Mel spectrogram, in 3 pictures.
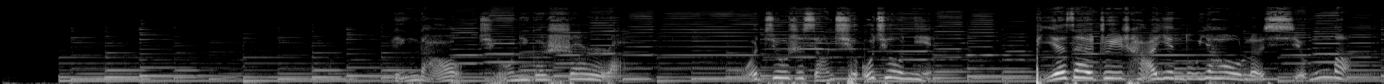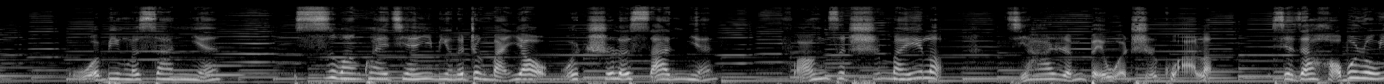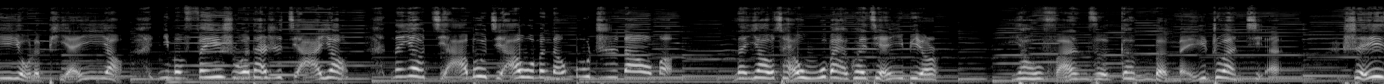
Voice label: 老年音; 我不是药神

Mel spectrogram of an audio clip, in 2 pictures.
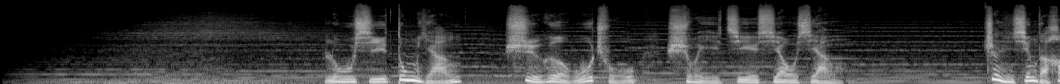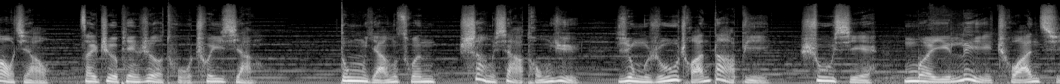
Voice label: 专题片; 东阳美丽乡村

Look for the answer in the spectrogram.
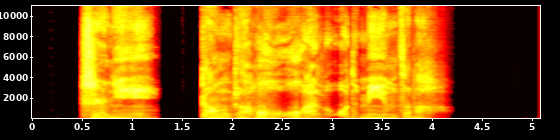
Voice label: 怪

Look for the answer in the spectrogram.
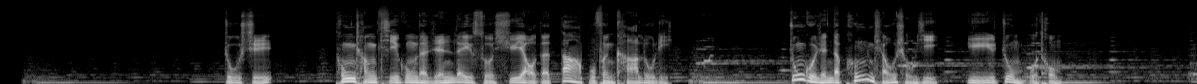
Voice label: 纪录片; 舌尖风格

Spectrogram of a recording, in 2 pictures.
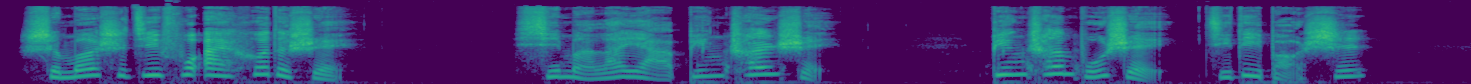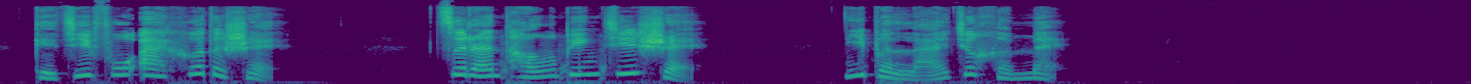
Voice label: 广告 配音

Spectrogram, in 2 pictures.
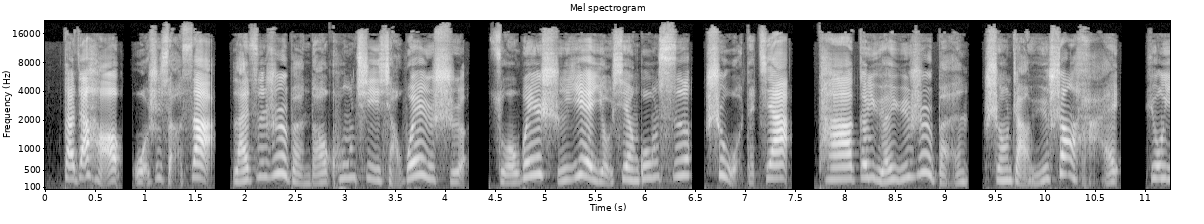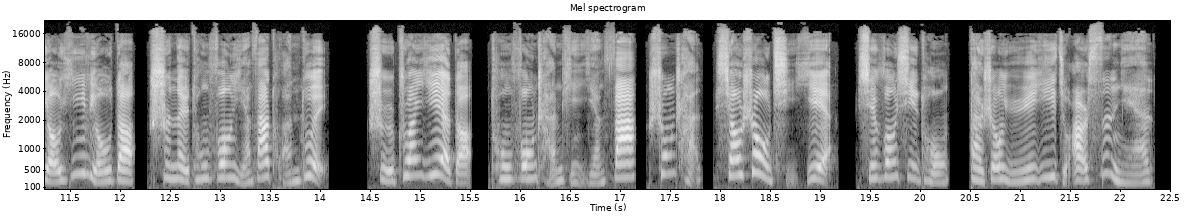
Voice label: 男童

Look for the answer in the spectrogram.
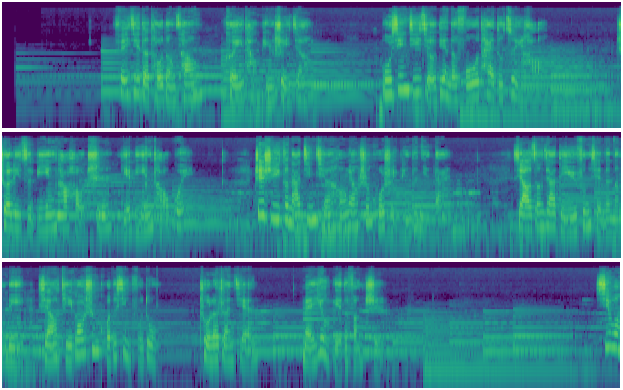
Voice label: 宣传片片段, 女声纪录片旁白配音, 青年（18-35）, 普通话

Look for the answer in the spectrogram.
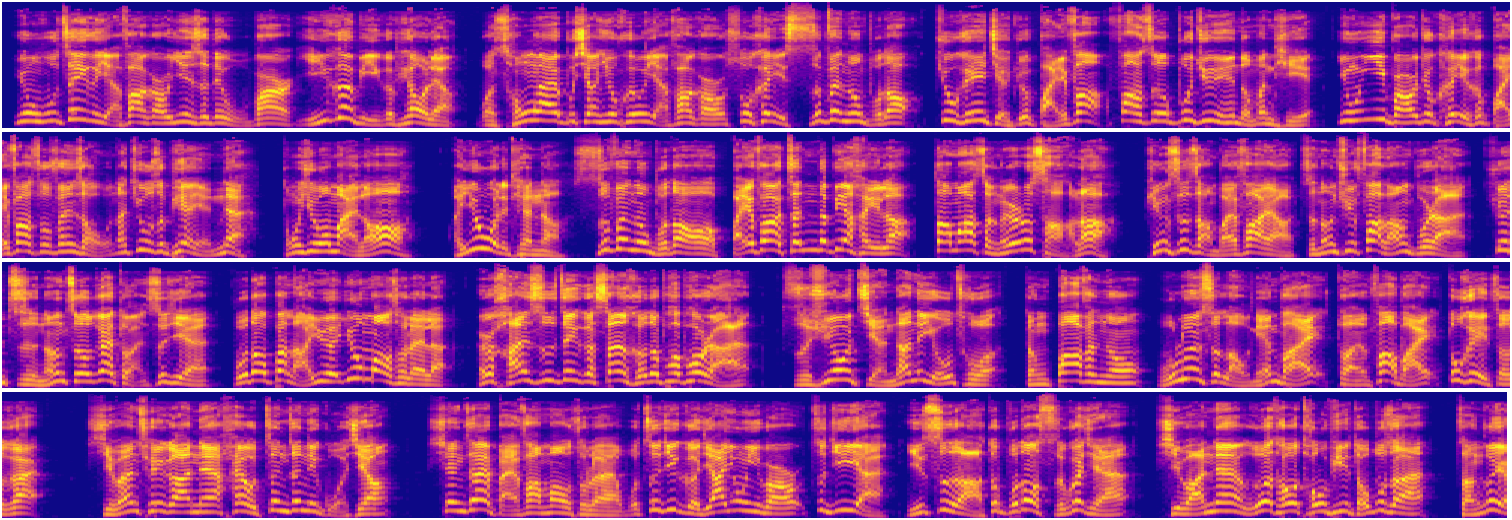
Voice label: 东北话 染发膏

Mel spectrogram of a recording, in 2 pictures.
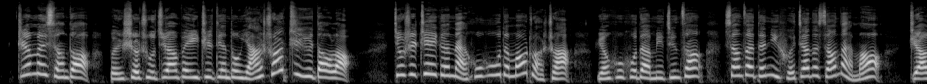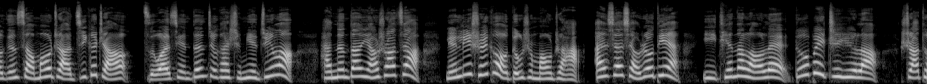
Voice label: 卖货

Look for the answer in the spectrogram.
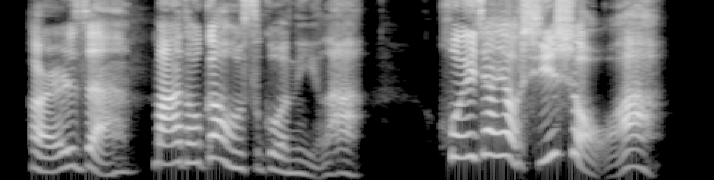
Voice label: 妈妈音

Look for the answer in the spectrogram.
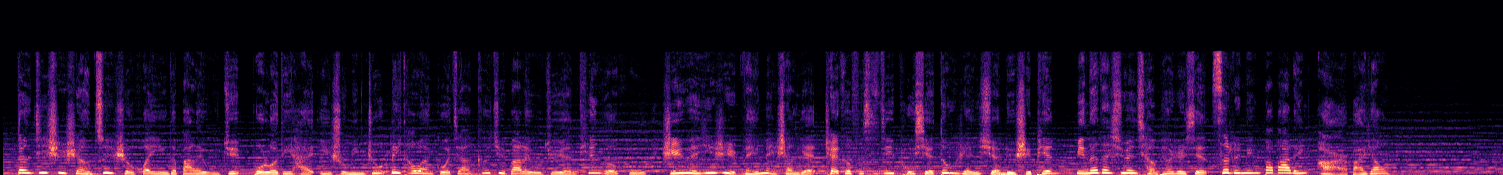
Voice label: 天鹅湖宣传广告; 闽南大戏院

